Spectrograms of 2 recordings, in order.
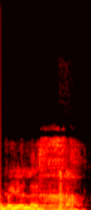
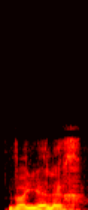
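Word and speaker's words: וַיֵּלֶךְ: And many times when you do this, it shifts the accent for whatever reason. Instead of vayelech, it's vayelech. And this is an unaccented closed syllable, becomes short.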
